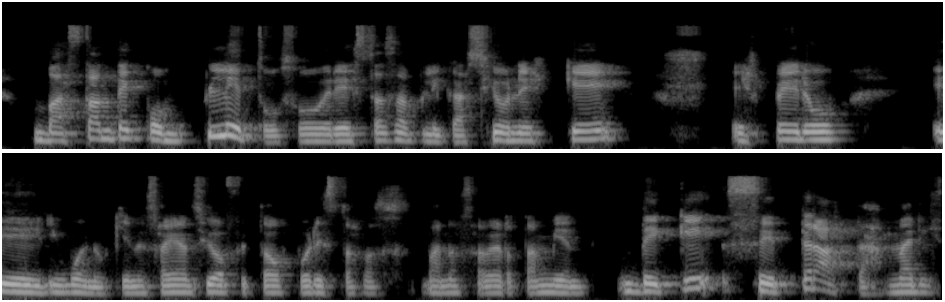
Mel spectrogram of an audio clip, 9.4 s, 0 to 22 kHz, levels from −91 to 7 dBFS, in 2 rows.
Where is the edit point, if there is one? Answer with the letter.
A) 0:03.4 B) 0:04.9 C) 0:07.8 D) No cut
B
